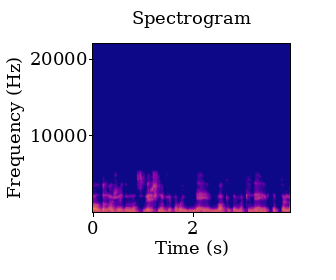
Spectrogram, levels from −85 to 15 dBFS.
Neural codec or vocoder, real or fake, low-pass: none; real; 5.4 kHz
